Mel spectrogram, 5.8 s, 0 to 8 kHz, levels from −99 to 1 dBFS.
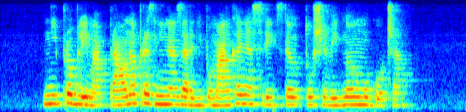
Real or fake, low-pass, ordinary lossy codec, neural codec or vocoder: real; 7.2 kHz; Opus, 16 kbps; none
